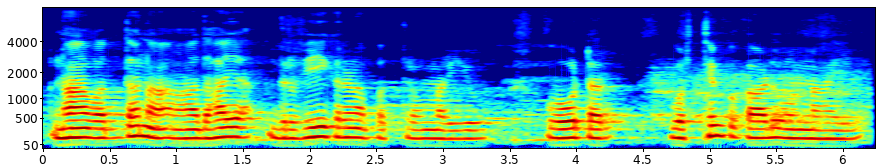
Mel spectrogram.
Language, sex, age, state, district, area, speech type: Telugu, male, 18-30, Andhra Pradesh, Nellore, urban, read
